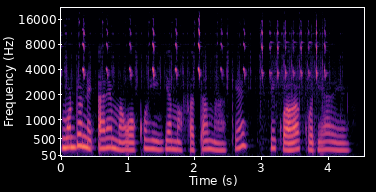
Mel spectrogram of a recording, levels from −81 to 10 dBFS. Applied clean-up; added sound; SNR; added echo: neural mask model RNNoise.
